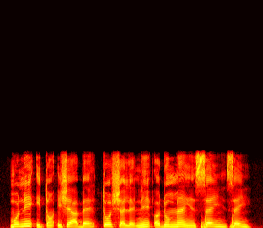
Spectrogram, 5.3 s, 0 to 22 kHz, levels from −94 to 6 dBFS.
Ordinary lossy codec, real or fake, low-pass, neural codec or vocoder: none; real; 7.2 kHz; none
